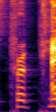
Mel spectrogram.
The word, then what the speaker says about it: propitiate: John, I stopped listening because I was closing some tabs on my computer there, and it turns out you were right about the correct pronunciation of propitiate. I guess I've always said right. – Propitiate. – It's the internet. – But it's propitiate.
